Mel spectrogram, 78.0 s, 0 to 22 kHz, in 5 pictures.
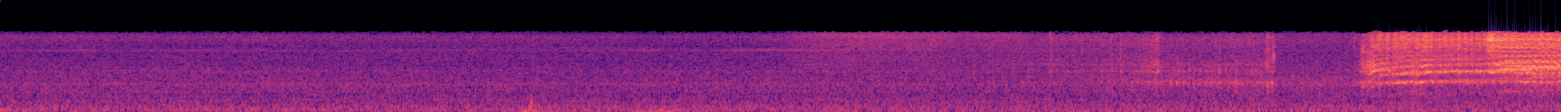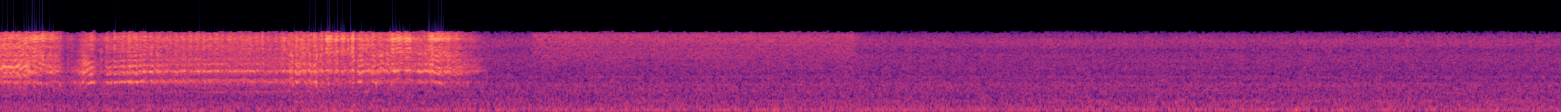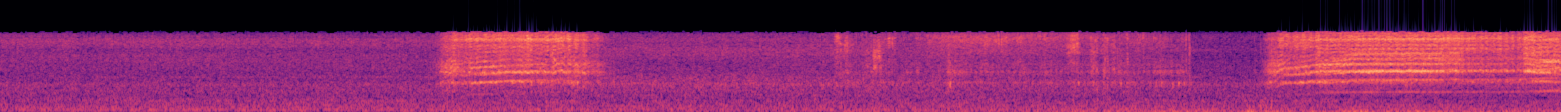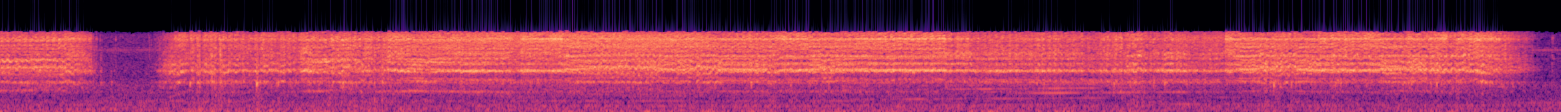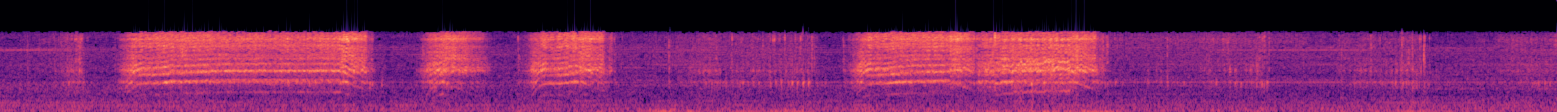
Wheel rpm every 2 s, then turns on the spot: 0, 0, 0, 0, 0, 10, 20, 140, 130, 150, 20, 0, 0, 0, 0, 0, 0, 10, 80, 0, 20, 20, 140, 130, 110, 160, 160, 160, 160, 160, 140, 20, 130, 40, 30, 70, 90, 10, 30.
10-12 40-42 68-70 74-78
